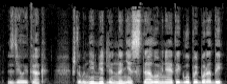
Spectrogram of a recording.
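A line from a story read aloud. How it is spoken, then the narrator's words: Whisper close to ear. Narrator (Russian): Волька продолжал шепотом, нагнувшись к самому уху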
